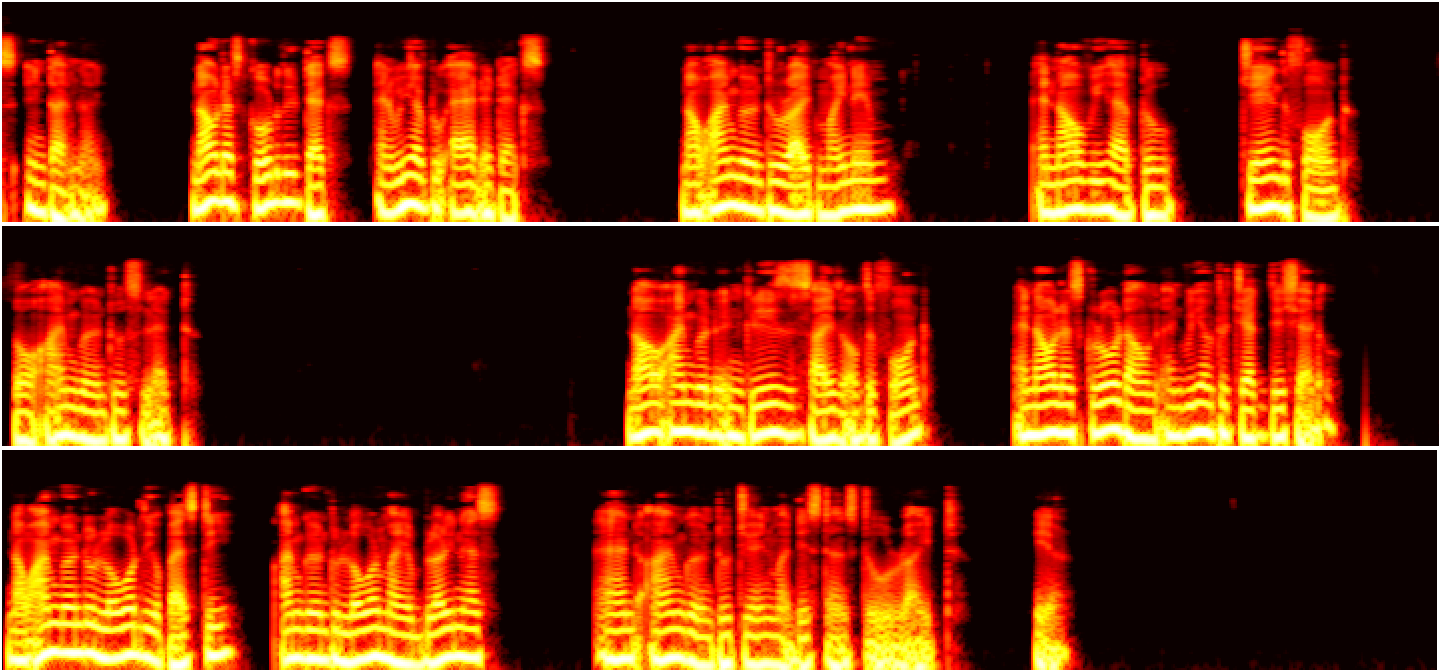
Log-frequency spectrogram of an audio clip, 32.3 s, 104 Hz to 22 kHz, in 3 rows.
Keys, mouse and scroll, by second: 5.3 double click, 6.8 double click, 7.2 typing, 8.3-9.5 scroll up 1, 9.5 typing, 11.3-12.6 scroll down 1, 12.6 typing, 13.7-15.0 scroll down 1, 18.0-20.5 scroll down 1.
